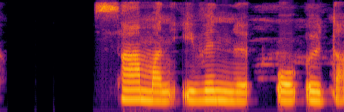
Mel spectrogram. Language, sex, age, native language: Icelandic, female, 10, Icelandic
